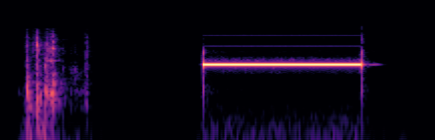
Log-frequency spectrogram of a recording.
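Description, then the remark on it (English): A brief rattling click, a short pause, then an answering machine's single loud, steady beep holding one high pitch for about a second before cutting off. No one speaks. “I don't have paper and pen to write a note, so I guess my answering machine will have to do.”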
